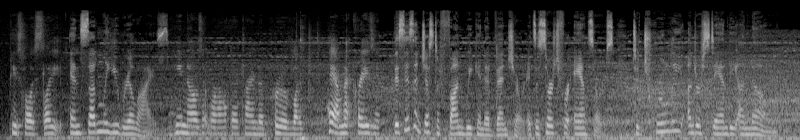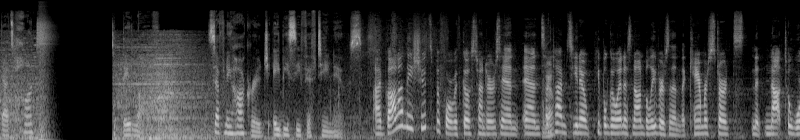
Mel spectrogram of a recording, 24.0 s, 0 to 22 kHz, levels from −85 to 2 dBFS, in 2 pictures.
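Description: At 12.55 s the sound stops arriving, and for about 1.16 s the receiver papers over the gap: a fading buzz or hiss first, then roughly 0.76 s of near silence. That's likely a long network dropout, and a full second of audio never comes back.

From 15.37 to 17.69 s you get a jitter buffer speed-up. The buffer had backed up, so the receiver snipped out tiny pitch-period chunks, around a tenth of a second in total. The audio runs at 104% with pitch unchanged.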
